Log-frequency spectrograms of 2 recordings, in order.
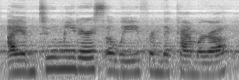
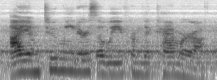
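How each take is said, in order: No difference in how they are said.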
